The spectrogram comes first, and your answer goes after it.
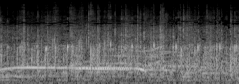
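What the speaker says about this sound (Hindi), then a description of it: "ताली बजा दीजिए आप लोग राज्यपाल यादव जी के लिए" Applause from an audience gathered at a public event, a brief patter of clapping under a faint voice and crowd murmur, fairly even throughout.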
